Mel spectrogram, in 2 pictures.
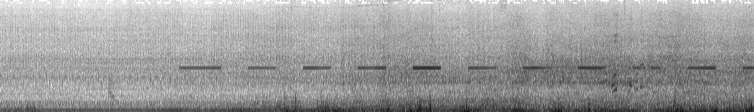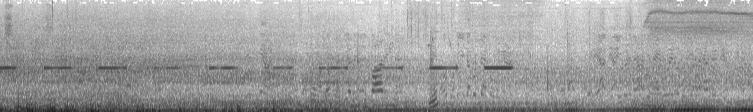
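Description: A heavy machine's diesel engine running with its reversing alarm beeping evenly, about one and a half beeps a second; the beeping starts a few seconds in and stops a few seconds before the end, and the engine grows louder in the middle stretch.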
